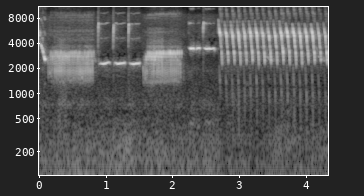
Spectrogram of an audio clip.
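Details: Canary singing as a training master for other birds: harsh buzzy bursts alternating with short clear tonal notes, then a fast bright trill of repeated notes.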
